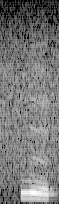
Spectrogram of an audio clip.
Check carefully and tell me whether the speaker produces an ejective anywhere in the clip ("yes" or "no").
no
